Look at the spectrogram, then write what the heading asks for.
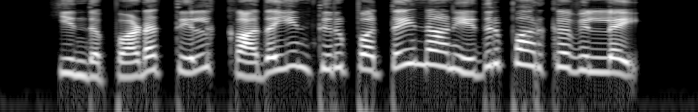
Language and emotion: Tamil, surprised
